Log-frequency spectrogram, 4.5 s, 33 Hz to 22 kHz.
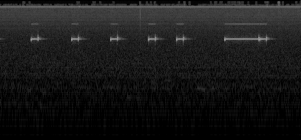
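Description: A Brother KH-930 knitting machine's electronic buzzer sounds five short high bleeps in a steady rhythm, then one long tone, with no one talking.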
